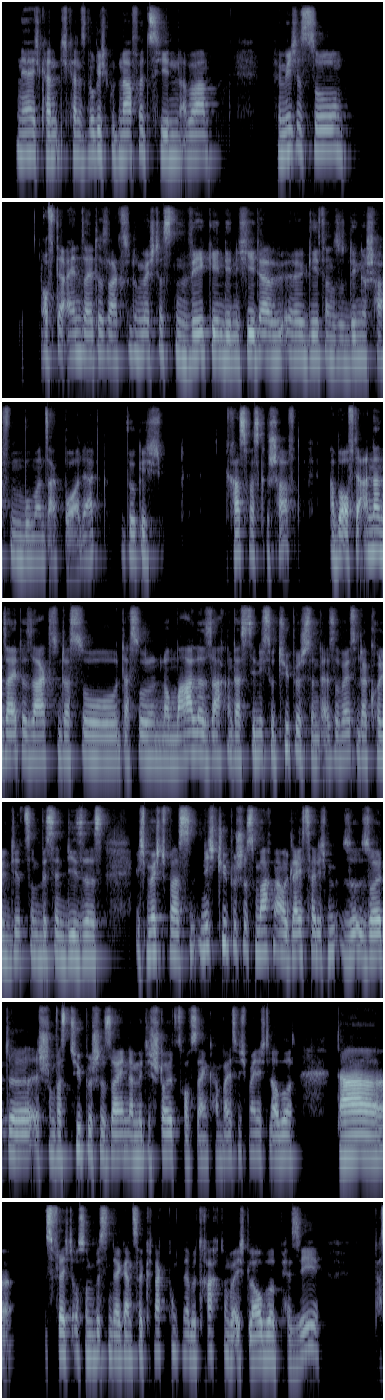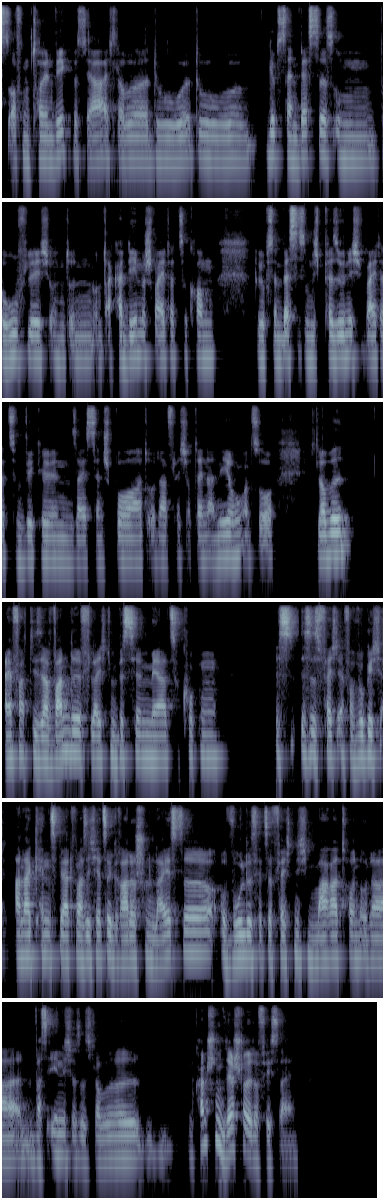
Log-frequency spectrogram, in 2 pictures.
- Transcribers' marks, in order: drawn out: "da"
- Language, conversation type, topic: German, advice, Wie finde ich meinen Selbstwert unabhängig von Leistung, wenn ich mich stark über die Arbeit definiere?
